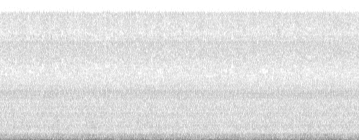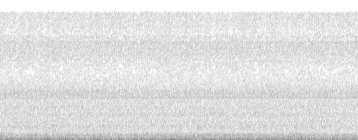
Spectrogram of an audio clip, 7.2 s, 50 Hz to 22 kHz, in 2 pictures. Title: Loud Fan Noise from Navien NCB-240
